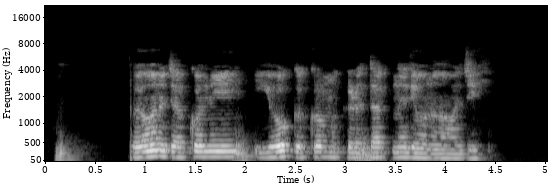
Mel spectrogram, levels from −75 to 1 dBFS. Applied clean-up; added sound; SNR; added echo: neural mask model DeepFilterNet 3.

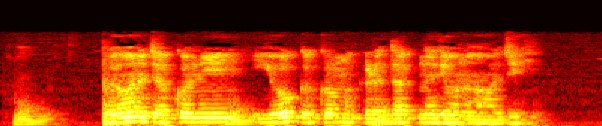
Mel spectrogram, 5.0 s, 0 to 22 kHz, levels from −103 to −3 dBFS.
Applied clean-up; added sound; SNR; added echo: none; Brass instrument; 10 dB; reverberation time 0.2 s.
